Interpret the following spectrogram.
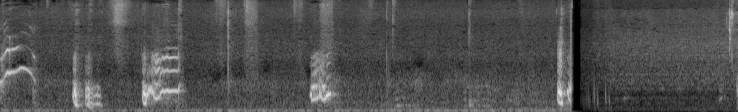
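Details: Kitten making four short, mid-pitched mewing calls spread over about seven seconds, with quiet room background and near silence afterward.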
